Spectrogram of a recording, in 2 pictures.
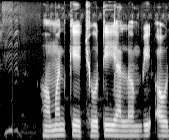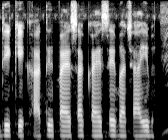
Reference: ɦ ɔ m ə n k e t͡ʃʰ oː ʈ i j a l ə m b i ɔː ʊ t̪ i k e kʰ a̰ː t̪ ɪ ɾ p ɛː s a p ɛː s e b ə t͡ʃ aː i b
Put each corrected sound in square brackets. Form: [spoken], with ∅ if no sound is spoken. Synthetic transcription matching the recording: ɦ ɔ m ə n k e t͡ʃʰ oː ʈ i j a l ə m b i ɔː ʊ [d̪] i k e kʰ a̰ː t̪ ɪ ɾ p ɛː s a [k] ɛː s e b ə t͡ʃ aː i b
